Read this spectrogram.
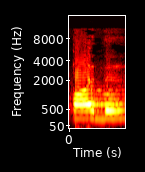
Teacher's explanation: قد دال کو یہاں بھی ہلائیں گے، کلکلا کریں گے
